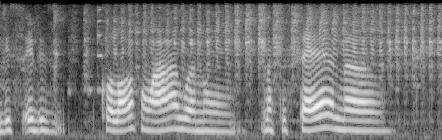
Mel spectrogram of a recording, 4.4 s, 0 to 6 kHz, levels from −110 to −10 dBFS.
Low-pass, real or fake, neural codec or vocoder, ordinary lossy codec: 5.4 kHz; fake; vocoder, 44.1 kHz, 128 mel bands, Pupu-Vocoder; none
